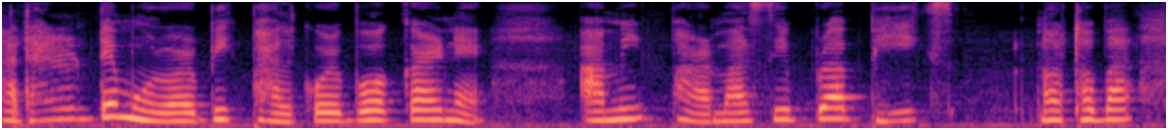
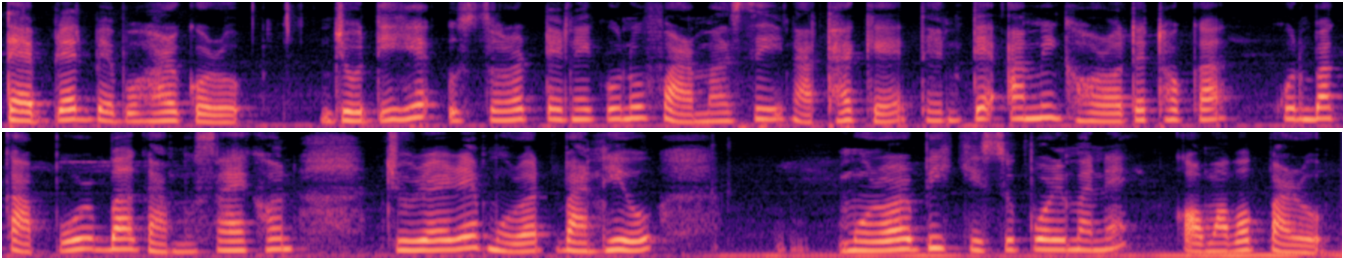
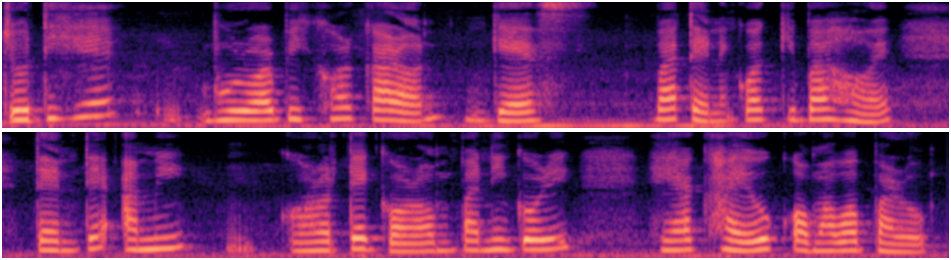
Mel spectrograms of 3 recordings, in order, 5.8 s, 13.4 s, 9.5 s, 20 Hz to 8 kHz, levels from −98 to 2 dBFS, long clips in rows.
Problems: none marked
